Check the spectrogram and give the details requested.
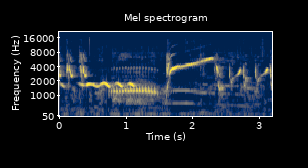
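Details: Javan pied starling morning lure song, phone-recorded, meant to spur a silent bird into singing: a long wavering whistle that falls and levels, then a sharp rising whistled slur and a few quick twittering notes.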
